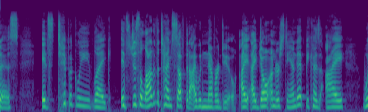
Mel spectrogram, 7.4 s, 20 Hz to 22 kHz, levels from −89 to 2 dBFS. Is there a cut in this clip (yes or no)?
yes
